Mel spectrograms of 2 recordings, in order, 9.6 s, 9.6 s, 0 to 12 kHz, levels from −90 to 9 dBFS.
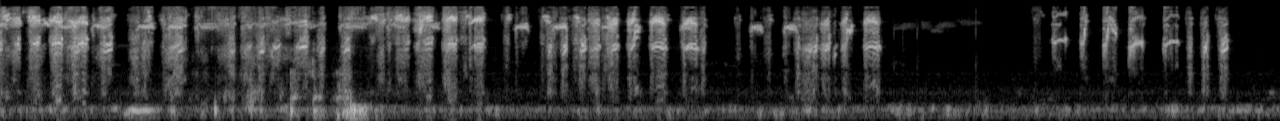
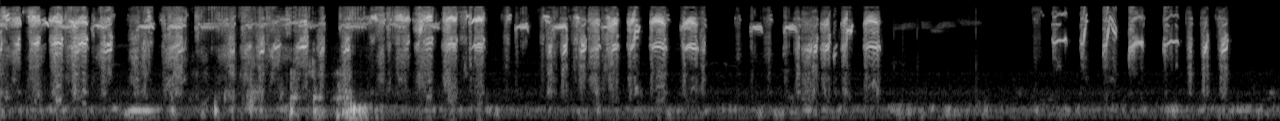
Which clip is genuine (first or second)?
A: second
